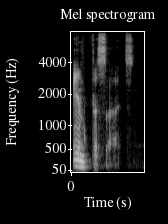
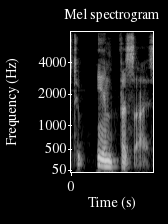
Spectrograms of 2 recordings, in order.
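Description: First: Emphasize said alone, pressed and drawn out with a falling tune; teacher repeats Emphasize on its own, making it stick out; stress on emphasize. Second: Emphasize leaned on, falling away at the end; teacher leans on emphasize to demonstrate the idea; stress on emphasize. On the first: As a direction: give Emphasize its own beat and make it stick out. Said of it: "It sticks out when I say emphasize words". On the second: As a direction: lean hard into emphasize and let it drop. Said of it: "See what I'm doing with my voice here?". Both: Shown as a demonstration.

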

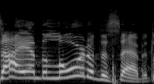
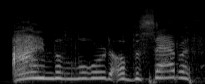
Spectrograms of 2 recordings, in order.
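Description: First: Bold declaration. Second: Softer and slow, a calm final word; quiet, slow declaration. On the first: Jesus answering the religious leaders, bold proclamation. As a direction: proclaim it, ringing and sure. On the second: Jesus quietly putting the leaders in their place. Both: Acted.

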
